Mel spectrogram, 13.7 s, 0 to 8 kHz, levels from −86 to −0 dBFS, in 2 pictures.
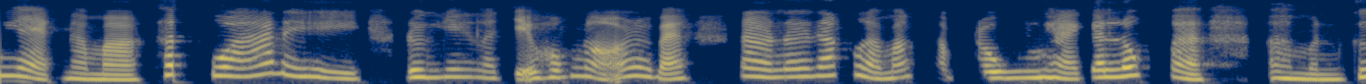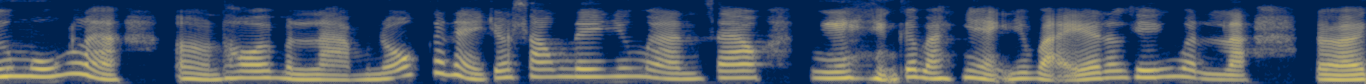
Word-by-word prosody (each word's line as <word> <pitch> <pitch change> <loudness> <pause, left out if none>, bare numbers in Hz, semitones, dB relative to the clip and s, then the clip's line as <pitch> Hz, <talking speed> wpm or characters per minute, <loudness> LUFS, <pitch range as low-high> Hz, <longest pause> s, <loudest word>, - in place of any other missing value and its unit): nhạc 255 - 0
nào 205 -2 0
mà 175 -2 +3
thích 345 - +5
quá 310 +3 +3
đi 355 - 0
thì 245 -9 0 0.2
đương 255 0 +4
nhiên 265 0 -4
là 230 - -5
chịu 220 - +1
hổng 250 +5 -3
nổi 280 -1 +1
rồi 300 -2 +1
bạn, 190 -4 +2 0.3
a, 280 -3 +2
nó 270 +2 0
rất 320 +2 0
là 255 -8 +2
mất 230 +4 -1
tập - - -12
trung 230 +1 +3
ngay 225 -6 +3
cái 255 - +5
lúc 305 +4 +5
mà, 190 -9 +2 0.3
ờ, 220 -1 +1
mình 180 -2 +2
cứ 275 +2 +4
muốn 290 +3 +2
là, 350 - +2 0.3
ờ, 200 -3 -1
thôi 235 +2 +1
mình 200 -5 -1
làm 170 0 -2
nốt 265 - 0
cái 405 - -1
này 210 - 0
cho 245 - -1
xong 265 +1 -3
đi, 275 0 +1
nhưng 285 +1 -5
mà 240 -6 -2
làm 195 +1 -4
sao? 240 0 +2 0.3
Nghe 225 0 +1
những 190 -4 +1
cái 265 -1 +1
bản 210 -2 +2
nhạc 220 -7 +1
như 205 +2 -1
vậy 185 -2 0
á, 200 - +3
nó 235 - -2
khiến 255 +3 +1
mình 260 -6 -3
là, 170 -2 0 0.3
trời 180 - +3
ơi, 175 +2 +5
240 Hz, 260 wpm, -22 LUFS, 200-275 Hz, 0.3 s, thích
